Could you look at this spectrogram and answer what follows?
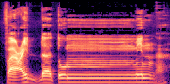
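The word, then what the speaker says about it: فَعِدَّةٌ مِنْ: Cara bacanya dimasukkan, apa ini dimasukkan? Bunyi tanwin dimasukkan ke huruf mim. Jadi dibaca tum, jangan dibaca tun tapi tum. Fa'iddatum, didengungkan. Fa'iddatum min.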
